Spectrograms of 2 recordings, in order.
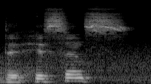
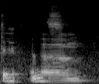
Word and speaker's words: Dehiscence: During the lockdown, you also released the, am I saying this right, Dehiscence? – Perfectly, yeah. – Perfect. – Dehiscence.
